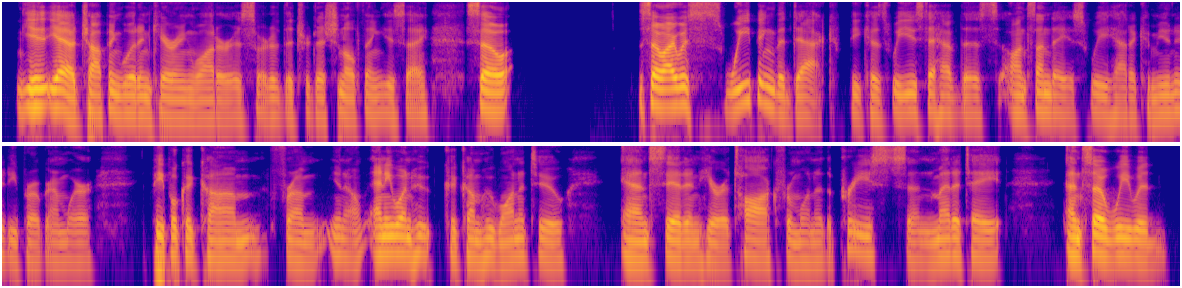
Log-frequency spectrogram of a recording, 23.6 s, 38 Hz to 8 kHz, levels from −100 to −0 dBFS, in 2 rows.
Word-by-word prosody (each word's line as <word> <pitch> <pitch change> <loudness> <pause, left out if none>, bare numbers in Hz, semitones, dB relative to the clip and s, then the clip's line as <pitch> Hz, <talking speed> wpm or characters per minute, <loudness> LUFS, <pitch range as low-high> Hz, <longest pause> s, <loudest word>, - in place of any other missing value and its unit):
ye 140 +2 +7
yeah, 140 -2 +8
chopping 120 -1 0
wood 110 -1 +1
and 105 -3 -2
carrying 100 -2 -2
water 95 0 -4
is 100 -3 -7
sort - - -7
of 100 -2 -7
the - - -6
traditional 105 0 -5
thing 110 -1 -8
you 110 - -6
say. 110 +3 -6 0.4
So 125 -1 +7 1.3
So 145 - +9
I 145 0 +10
was 155 -1 +5
sweeping 150 +3 -1
the 110 -2 0
deck 105 +3 -5
because 100 -5 -7
we 115 - -4
used 120 0 -4
to 125 - +1
have 110 -1 -7
this 110 -1 -7
on 115 -2 -3
Sundays, 115 -4 -4
we 110 -4 -6
had 105 0 -10
a 105 - -8
community 110 +2 -7
program 100 0 -8
where 100 -1 -8 0.6
people - - +2
could - - -3
come 105 +1 -4
from, 100 -3 -6
you 125 -1 -5
know, 105 -3 -8
anyone 125 0 +4
who 125 +1 -3
could 115 -5 -7
come 110 -3 -2
who 115 0 -3
wanted 105 +2 -4
to 105 -3 -4 0.6
and 105 -2 0
sit 110 -4 +2
and 100 -1 -3
hear 100 -2 -2
a 95 - -5
talk 105 0 -3
from 105 -3 -6
one 100 0 -8
of 100 -1 -9
the - - -11
priests 125 -3 -5
and 100 -1 -7
meditate. 115 -1 -2 0.6
And 120 -2 +5
so 125 - +9
we 115 +1 +2
would 105 - -2
110 Hz, 170 wpm, -23 LUFS, 100-120 Hz, 1.3 s, I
